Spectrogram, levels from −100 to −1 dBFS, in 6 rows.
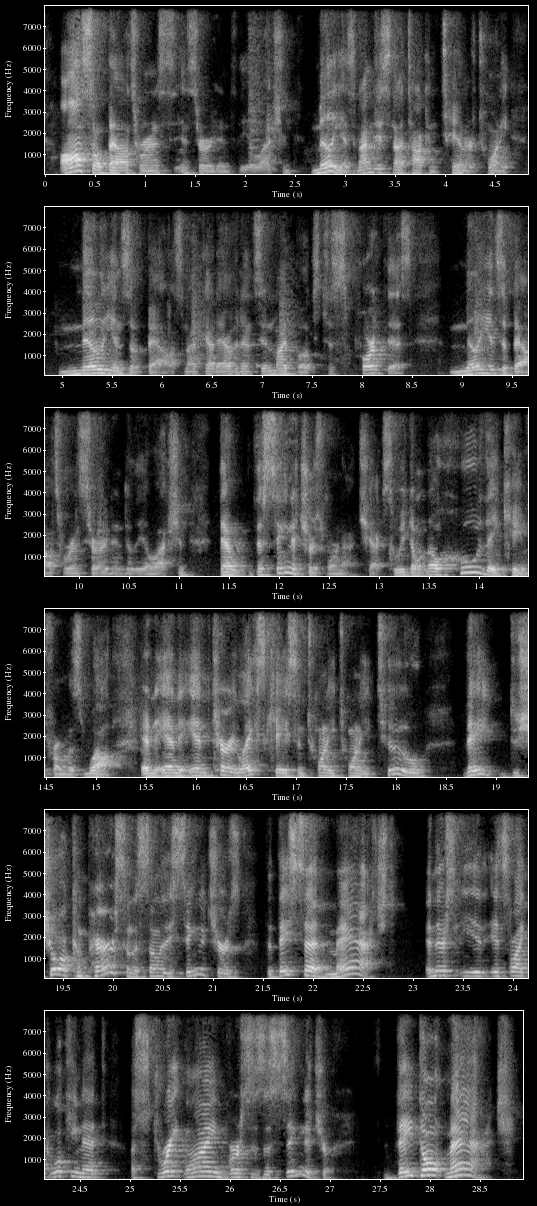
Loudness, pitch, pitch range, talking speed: -24 LUFS, 140 Hz, 125-185 Hz, 185 wpm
